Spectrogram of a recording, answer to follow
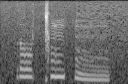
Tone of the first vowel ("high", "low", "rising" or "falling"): high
